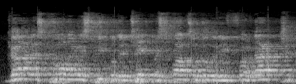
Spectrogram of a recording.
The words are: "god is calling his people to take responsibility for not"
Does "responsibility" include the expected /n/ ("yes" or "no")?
yes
